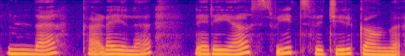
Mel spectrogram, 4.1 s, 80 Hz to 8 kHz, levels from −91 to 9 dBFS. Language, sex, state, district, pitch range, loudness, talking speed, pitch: Tamil, female, Tamil Nadu, Nilgiris, 200-240 Hz, -14 LUFS, 75 wpm, 210 Hz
